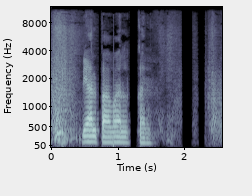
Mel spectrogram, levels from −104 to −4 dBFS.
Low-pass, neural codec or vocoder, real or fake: 10.8 kHz; vocoder, 48 kHz, 128 mel bands, Vocos; fake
